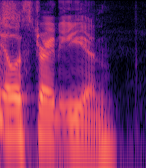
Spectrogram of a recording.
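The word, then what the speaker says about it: Illustratian: And I think it's Illustrate Ian. – Illustrate Ian. Well, it's spelled like illustration, but with an A at the end instead of an O.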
